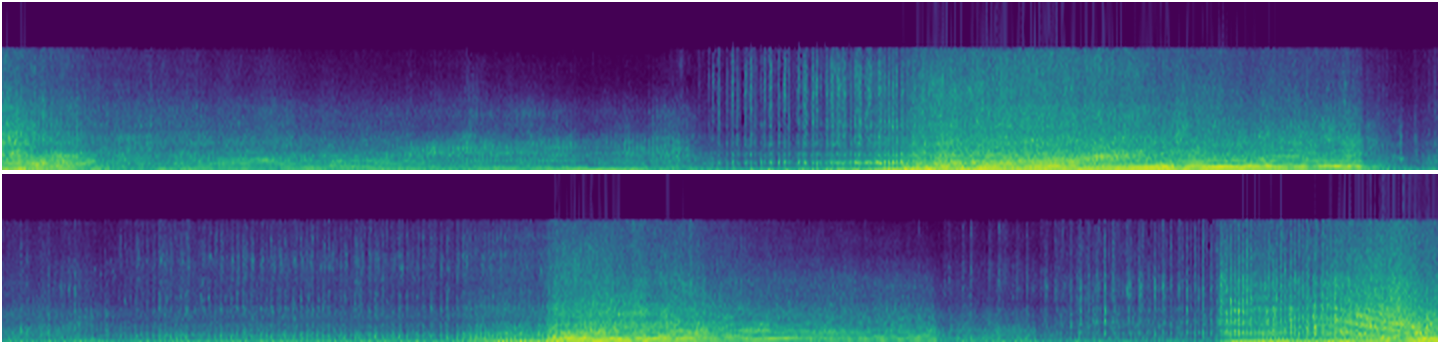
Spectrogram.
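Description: Drag race car engines at the strip: several full-throttle runs, each with the engine note climbing as the car accelerates, cut together with quieter stretches of engine running in between.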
